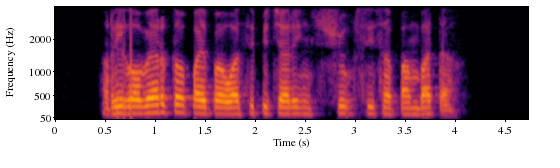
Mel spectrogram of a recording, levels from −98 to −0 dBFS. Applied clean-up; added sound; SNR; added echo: none; none; none; none.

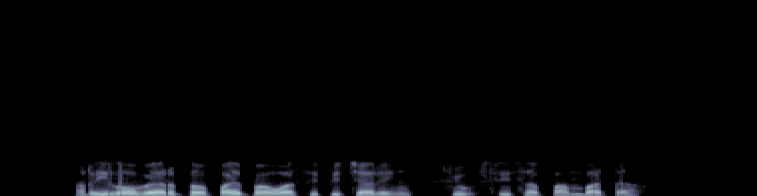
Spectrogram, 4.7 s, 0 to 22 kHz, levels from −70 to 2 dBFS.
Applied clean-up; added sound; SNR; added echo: neural separator model SepFormer WHAM!.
